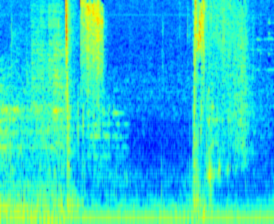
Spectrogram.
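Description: A toy-like gun fires with a sharp electric zap.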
